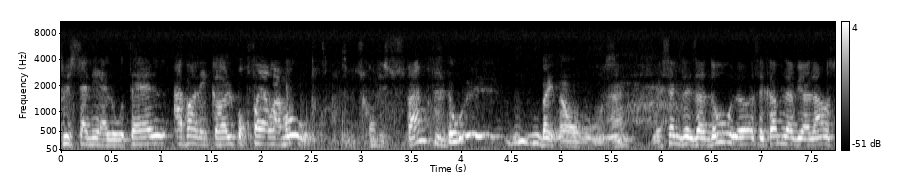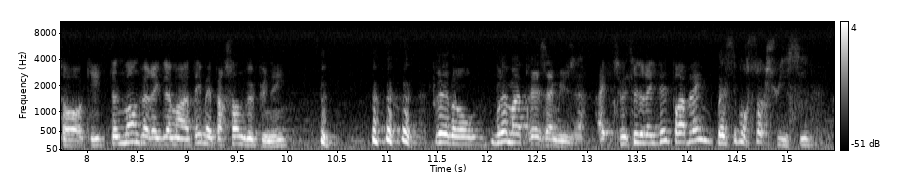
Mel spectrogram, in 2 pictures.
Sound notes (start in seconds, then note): 10.8 Ricanement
